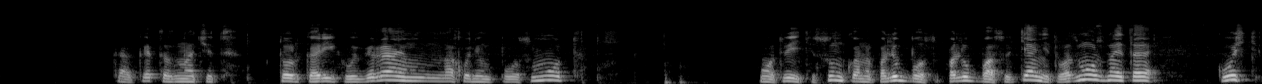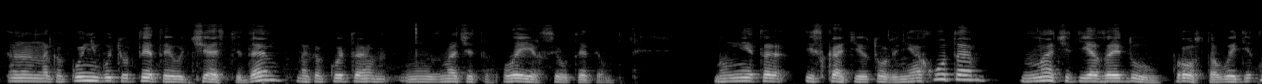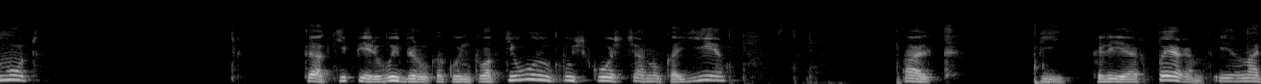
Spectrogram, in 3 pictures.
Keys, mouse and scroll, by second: 2.4 click, 4.0-5.0 drag, 5.9 click, 6.7 g, 11.5 click, 13.1 click, 14.8 shift+middle click, 19.1 click, 23.8-25.1 drag, 25.5-27.9 middle drag, 28.6 click, 29.3-31.0 middle drag, 31.9 e, 33.3 click, 35.6 alt+p.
